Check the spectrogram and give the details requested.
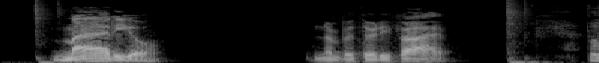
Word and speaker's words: Mario: it's written correctly Mario this is written correctly because if it had an accent over the eye it would be mariyo Mario number 35.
